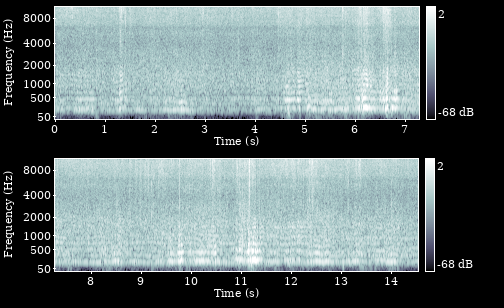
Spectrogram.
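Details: Honey bees humming within the hive, a thick, loud low drone with layered overtones, slightly swelling midway, punctuated by a few sharp taps.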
